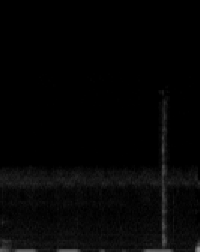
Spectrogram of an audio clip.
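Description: A mobile phone vibrating with an incoming call: four short, low buzzes in a row, with a single sharp click near the end.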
